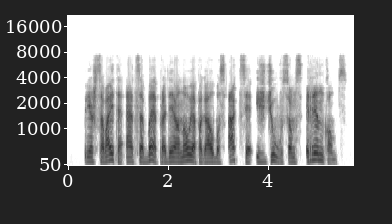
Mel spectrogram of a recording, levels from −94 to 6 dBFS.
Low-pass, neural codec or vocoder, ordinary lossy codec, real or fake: 7.2 kHz; none; MP3, 96 kbps; real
